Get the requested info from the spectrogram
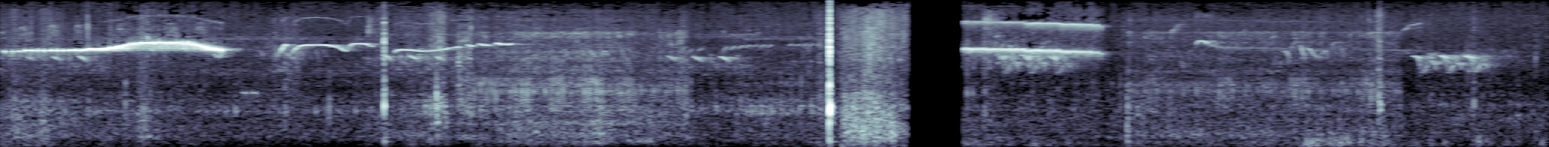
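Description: Pale-tipped tyrannulet giving thin, very high, slightly wavering whistled notes in short bursts, over a steady background hum of insects.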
